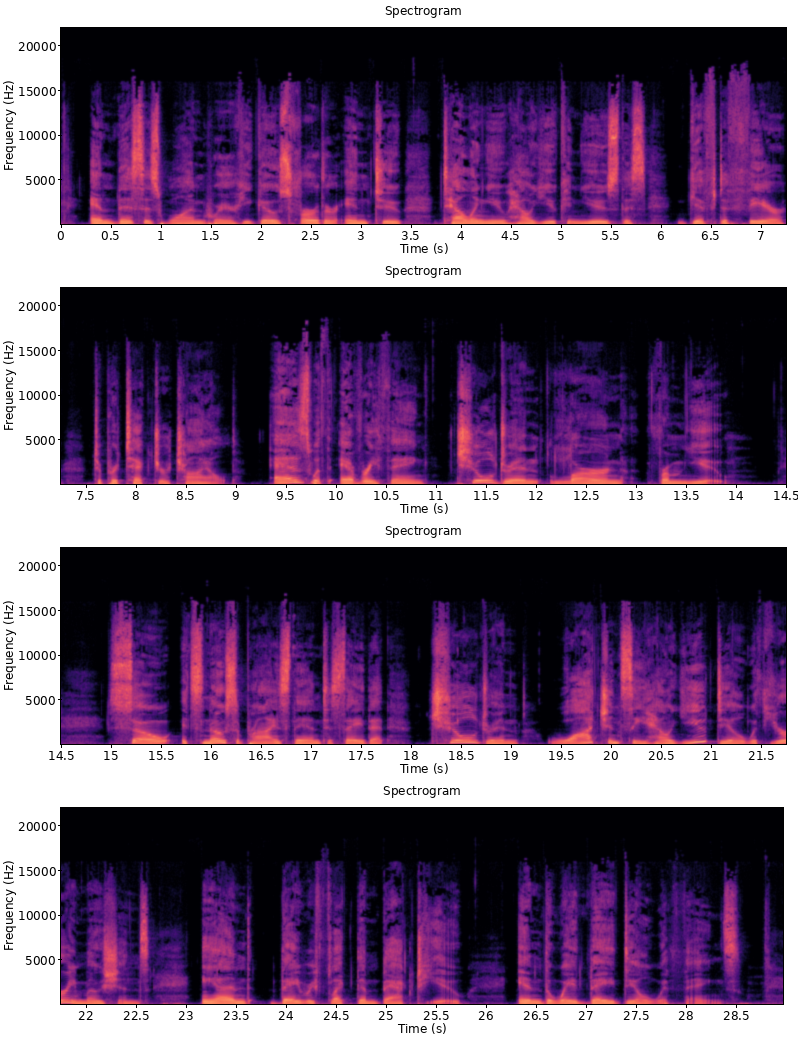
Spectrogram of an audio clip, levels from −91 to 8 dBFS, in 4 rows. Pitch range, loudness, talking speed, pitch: 135-170 Hz, -19 LUFS, 130 wpm, 150 Hz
